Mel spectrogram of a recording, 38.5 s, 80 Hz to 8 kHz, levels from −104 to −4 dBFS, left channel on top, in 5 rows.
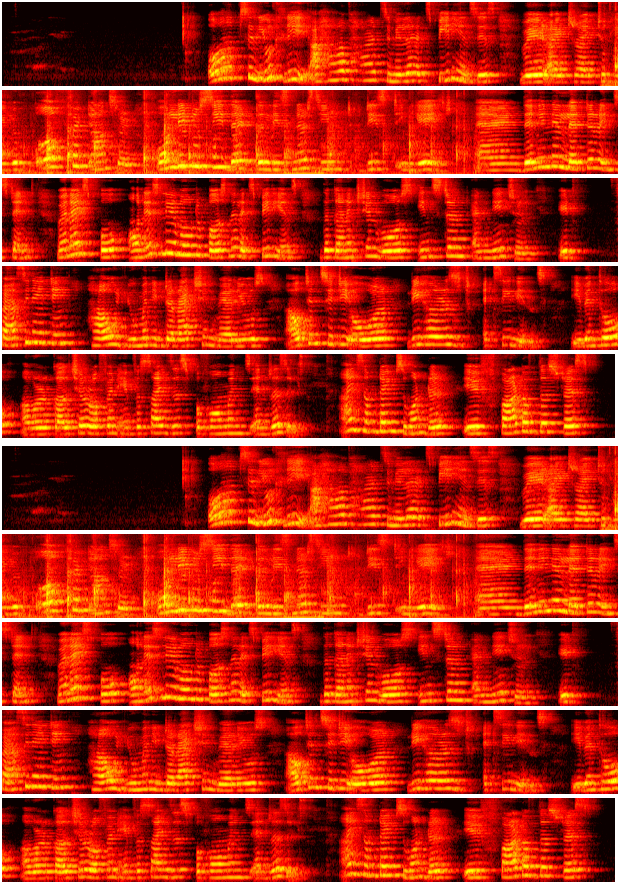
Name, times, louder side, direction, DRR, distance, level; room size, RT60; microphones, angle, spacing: voice 1, 2.6-22.0 22.4-22.5 23.1-23.9 24.2-26.4 26.6-28.9 29.2-29.9 30.2-34.6 35.0-38.2, left 2 dB, 5° left, -2 dB, 5.7 m, -35 dB
sound 1, 7.5-13.8, right 1 dB, 20° right, 1.7 m, -43 dB
23.5 x 9.3 x 4.7 m, 0.43 s
head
